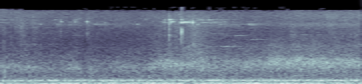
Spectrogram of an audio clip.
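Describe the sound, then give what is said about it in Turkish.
A steady, loud roar of sandstorm wind rushes without pause, thick with deep rumbling undertones and a grainy hiss on top, surging slightly but never letting up. “Kum fırtınası. Hemen bir yere sığınmalıyız.”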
